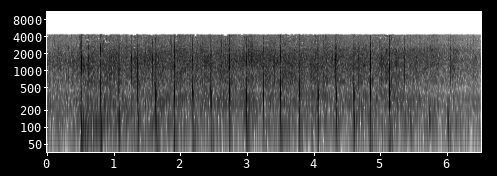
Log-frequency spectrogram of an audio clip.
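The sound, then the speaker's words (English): An audience applauds: many hands clapping in a dense, steady patter of sharp claps that holds at a fairly even level for several seconds, with no voices over it. “I hope that applause was not because I was done, but because God is good.”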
